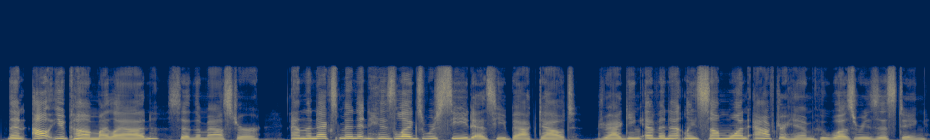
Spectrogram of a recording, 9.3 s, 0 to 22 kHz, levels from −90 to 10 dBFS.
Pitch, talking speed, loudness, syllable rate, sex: 230 Hz, 195 wpm, -17 LUFS, 5.0 syllables/s, female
